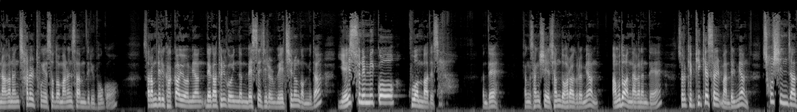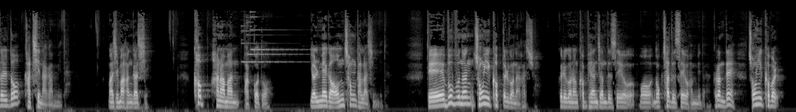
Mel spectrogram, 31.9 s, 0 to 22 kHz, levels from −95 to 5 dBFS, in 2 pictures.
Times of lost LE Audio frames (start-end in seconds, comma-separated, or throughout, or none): 12.67, 25.38-25.41, 30.99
